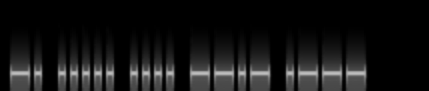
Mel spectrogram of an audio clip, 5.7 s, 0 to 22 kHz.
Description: Morse code, heard as a keyed tone, about 15 wpm, 700 Hz. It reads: N5HQJ
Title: USA Call Signs - 5 Characters - Repeated 3x - 15wpm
